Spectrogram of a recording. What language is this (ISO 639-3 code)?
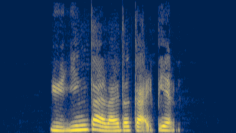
zho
